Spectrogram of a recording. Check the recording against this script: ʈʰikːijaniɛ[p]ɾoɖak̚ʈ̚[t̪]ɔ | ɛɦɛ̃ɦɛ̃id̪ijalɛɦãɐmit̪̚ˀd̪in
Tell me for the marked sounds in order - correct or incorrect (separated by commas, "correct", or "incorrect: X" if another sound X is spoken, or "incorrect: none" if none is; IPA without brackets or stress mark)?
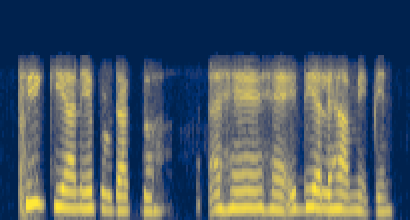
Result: correct, incorrect: d̪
